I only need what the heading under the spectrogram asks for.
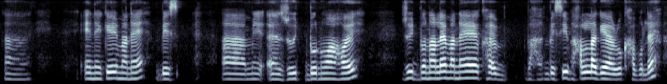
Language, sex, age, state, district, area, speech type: Assamese, female, 30-45, Assam, Biswanath, rural, spontaneous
